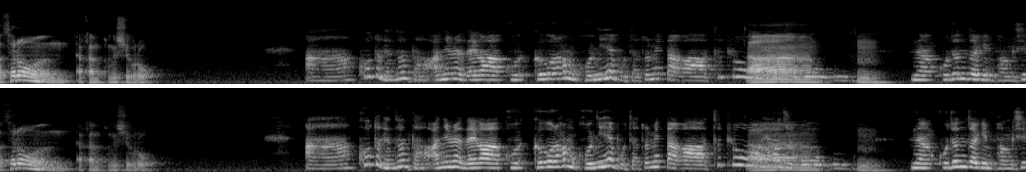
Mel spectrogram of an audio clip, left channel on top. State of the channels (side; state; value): both; normal; correlation 0.15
